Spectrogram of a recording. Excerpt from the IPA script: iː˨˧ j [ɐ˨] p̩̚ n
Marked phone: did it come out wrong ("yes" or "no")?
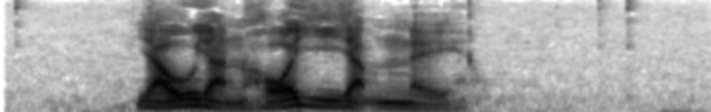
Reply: no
